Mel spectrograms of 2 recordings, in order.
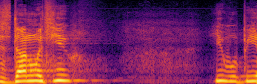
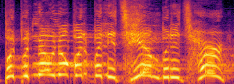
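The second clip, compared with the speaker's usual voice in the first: mock whiny deflection; 12 semitones higher than usual. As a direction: blame someone else, petulantly.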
